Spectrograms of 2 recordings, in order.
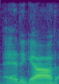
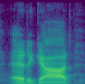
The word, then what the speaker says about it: Ødegaard: Martin Ødegaard, or Ødegaard as I believe it's meant to be pronounced, has obviously joined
